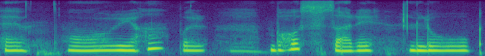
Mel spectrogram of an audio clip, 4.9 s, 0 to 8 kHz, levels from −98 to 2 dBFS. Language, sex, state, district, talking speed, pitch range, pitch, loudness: Hindi, female, Himachal Pradesh, Shimla, 85 wpm, 195-205 Hz, 200 Hz, -16 LUFS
